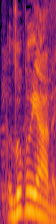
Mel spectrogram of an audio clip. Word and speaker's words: Ljubljana: Ljubljana. – Ljubljana. Yeah, I wasn't even going to try and pronounce the city. Ljubljana, Slovenia.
